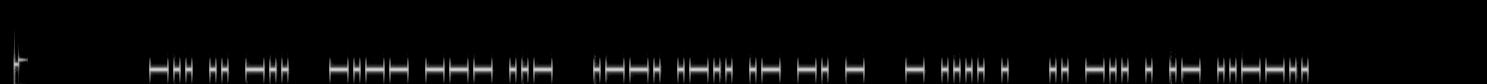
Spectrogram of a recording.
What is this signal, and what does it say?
Morse code, heard as a keyed tone, about 20 wpm, 700 Hz. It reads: DID YOU PLANT THE IDEA?
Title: Sentences from Top 1000 Words - Review Part 1 - 20wpm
